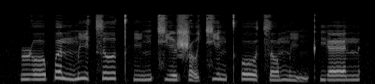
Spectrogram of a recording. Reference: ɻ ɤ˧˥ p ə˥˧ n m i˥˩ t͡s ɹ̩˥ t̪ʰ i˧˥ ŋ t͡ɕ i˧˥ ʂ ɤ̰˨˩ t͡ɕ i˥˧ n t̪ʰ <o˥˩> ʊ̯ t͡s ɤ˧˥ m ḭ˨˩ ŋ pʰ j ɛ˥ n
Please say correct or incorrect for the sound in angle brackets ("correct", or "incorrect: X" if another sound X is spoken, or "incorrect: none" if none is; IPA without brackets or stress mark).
correct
